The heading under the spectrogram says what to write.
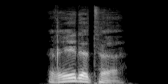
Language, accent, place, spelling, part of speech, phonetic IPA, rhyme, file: German, Germany, Berlin, redete, verb, [ˈʁeːdətə], -eːdətə, De-redete.ogg
- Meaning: inflection of reden: 1. first/third-person singular preterite 2. first/third-person singular subjunctive II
